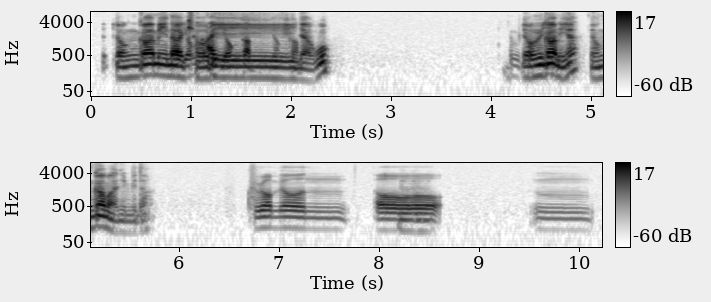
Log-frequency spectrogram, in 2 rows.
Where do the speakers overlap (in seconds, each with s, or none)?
0.8 s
